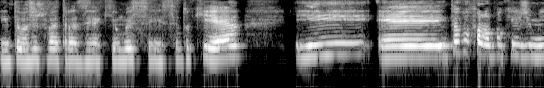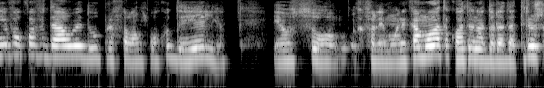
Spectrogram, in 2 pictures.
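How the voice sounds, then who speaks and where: Speaking at a moderate pace, a woman has an unremarkable speaking voice, fairly high pitch with ordinary pitch variation, and big swings in loudness. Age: 60s. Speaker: biographical counselor and course coordinator. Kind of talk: live stream interview.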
